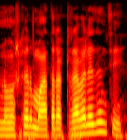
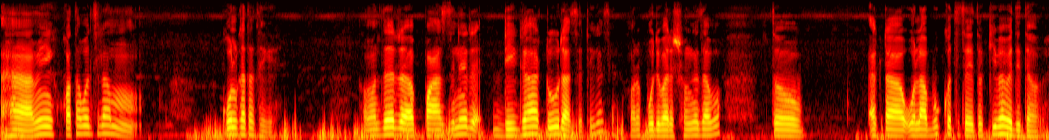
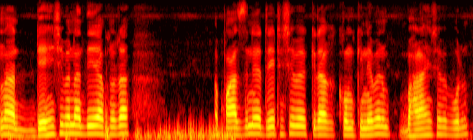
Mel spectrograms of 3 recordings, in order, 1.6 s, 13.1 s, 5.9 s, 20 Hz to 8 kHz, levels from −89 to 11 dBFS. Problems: constant background noise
